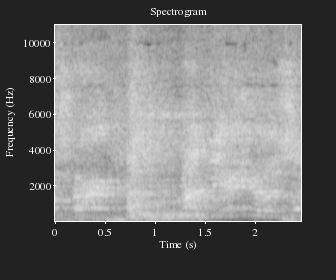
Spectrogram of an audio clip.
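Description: Gospel music: a choir singing sustained chords over a band with a strong bass line.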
